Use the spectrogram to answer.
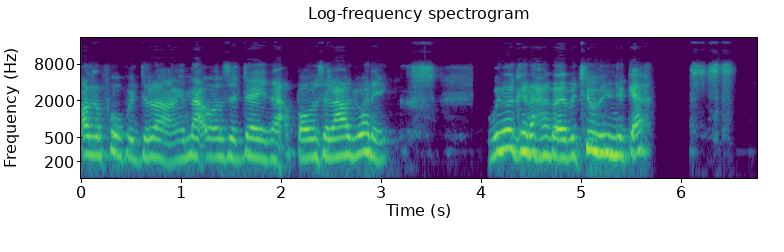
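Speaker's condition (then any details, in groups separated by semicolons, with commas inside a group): Down syndrome; adult woman, 25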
